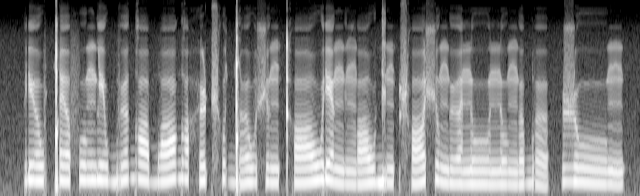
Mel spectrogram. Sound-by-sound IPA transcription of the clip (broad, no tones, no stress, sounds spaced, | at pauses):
ɾʲ ɵː w ǃ e ə̯ f uː ŋ lʲ e w b ʉ ə̯ ɡ ɔː b ɔː ɡ ɔ h ʉ ʈ͡ʂʰ u ɡ͡ǃ ɵː w ʃ ʉ ŋ tʰ ɔː w ɾʲ æ ə̯ ŋ e ŋ ɔː w ɡʲ u ŋ ʈ͡ʂʰ ɔ ʃ u ŋ ʉː ə̯ n uː n uː ŋ ɵ b ɵ | ʐ uː ŋ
